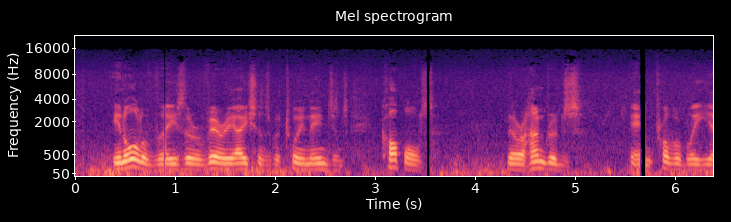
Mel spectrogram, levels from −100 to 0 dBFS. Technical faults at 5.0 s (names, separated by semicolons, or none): none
